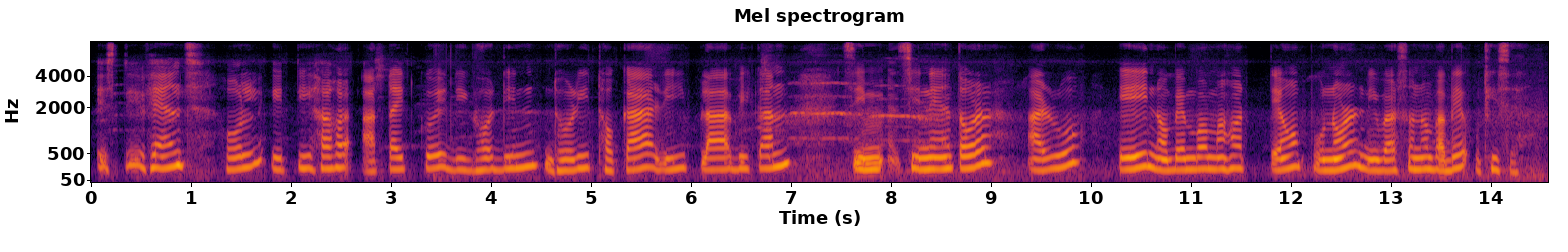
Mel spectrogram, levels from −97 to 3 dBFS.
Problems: none marked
